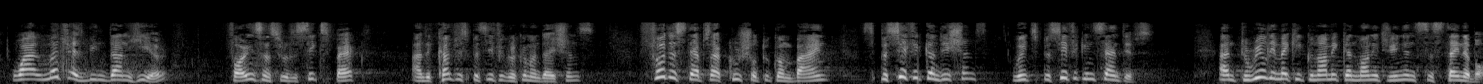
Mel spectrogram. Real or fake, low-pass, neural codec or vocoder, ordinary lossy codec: real; 7.2 kHz; none; none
